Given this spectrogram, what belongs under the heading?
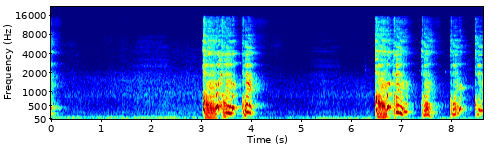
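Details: Adult, still coughing heavily: repeated harsh coughs in two clusters, about five bursts, in a quiet room, a persistent cough.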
